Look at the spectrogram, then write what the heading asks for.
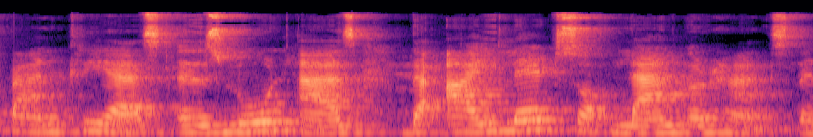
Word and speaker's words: islets: was it named the eyelets of Langer hands now this is how we pronounce it eyelets now this was called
